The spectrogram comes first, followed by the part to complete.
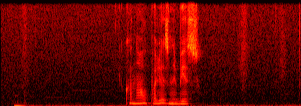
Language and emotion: Russian, sad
